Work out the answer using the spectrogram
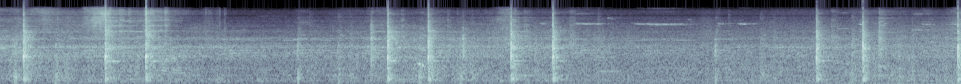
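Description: Bi-level commuter train cars rolling slowly past, their wheels giving sharp double clicks over a rail joint every few seconds, one pair per truck, over a low rolling rumble. A faint high wheel squeal comes in about halfway through.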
